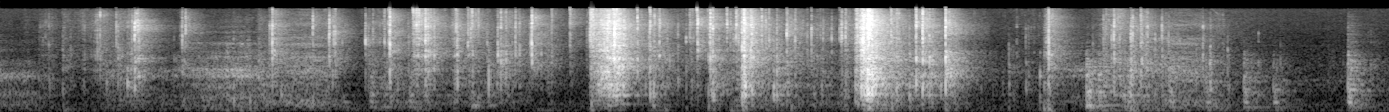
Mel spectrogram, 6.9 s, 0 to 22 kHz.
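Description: A 2021 Topps Opening Day card pack's wrapper crinkling and its cards rustling and clicking against each other as the pack is opened in the hands. The rustles and clicks come in a quick irregular run, loudest about three and four and a half seconds in, and die away near the end.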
